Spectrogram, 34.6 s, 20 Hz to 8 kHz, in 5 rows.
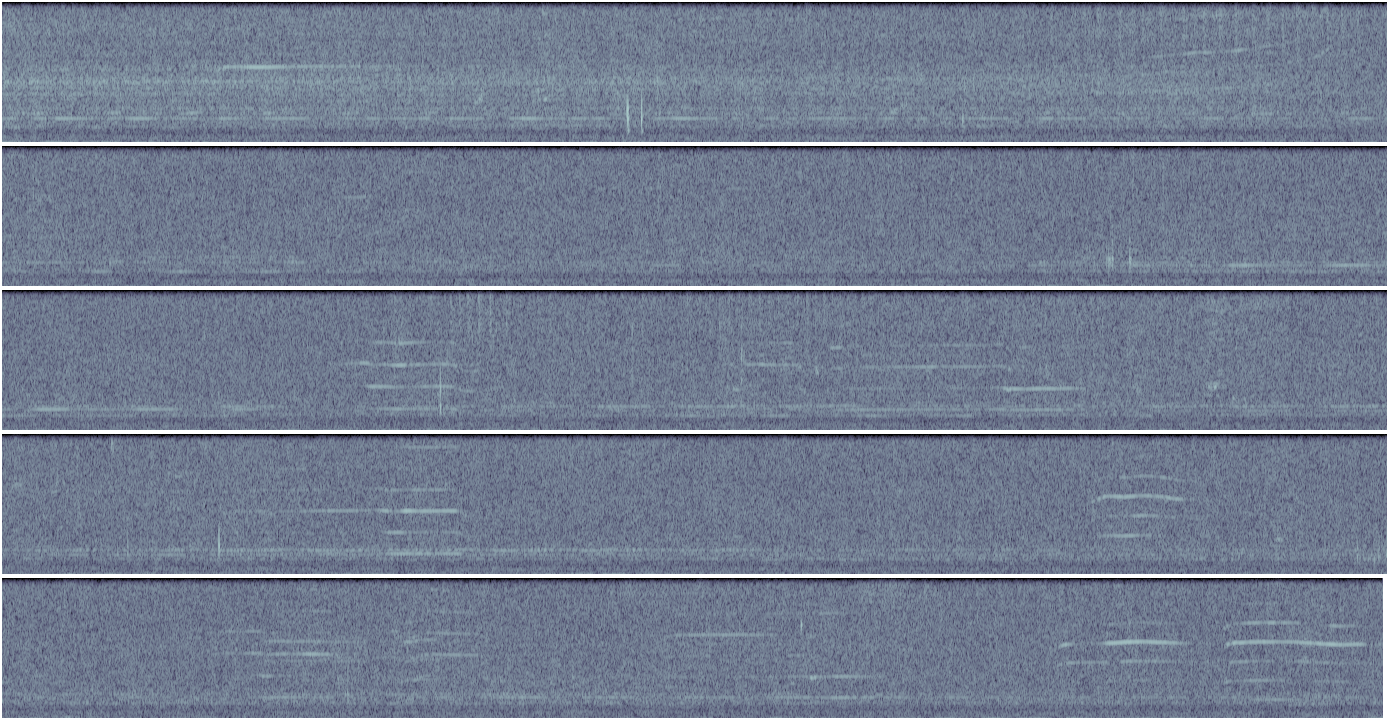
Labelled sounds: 1.0	1.6	killer whale, southern resident, 4.2 to 4.4 kHz
5.9	6.2	killer whale, southern resident, 5.0 to 5.3 kHz
15.5	16.1	killer whale, southern resident, 1.2 to 3.9 kHz
18.0	18.4	killer whale, southern resident, 1.17 to 1.22 kHz
18.8	19.2	killer whale, southern resident, 2.3 to 2.5 kHz
22.3	23.1	killer whale, southern resident, 3.6 to 3.7 kHz
26.3	26.7	killer whale, southern resident, 4.2 to 4.5 kHz
29.0	29.4	killer whale, southern resident, 3.6 to 4.4 kHz
31.0	32.0	killer whale, southern resident, 2.3 to 4.8 kHz
33.1	34.1	killer whale, southern resident, 2.1 to 4.4 kHz

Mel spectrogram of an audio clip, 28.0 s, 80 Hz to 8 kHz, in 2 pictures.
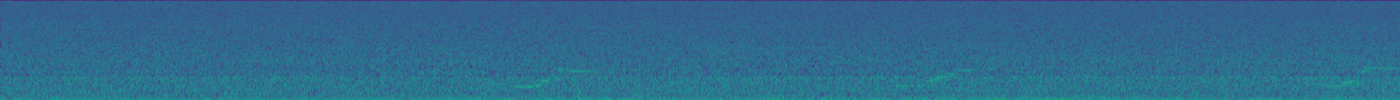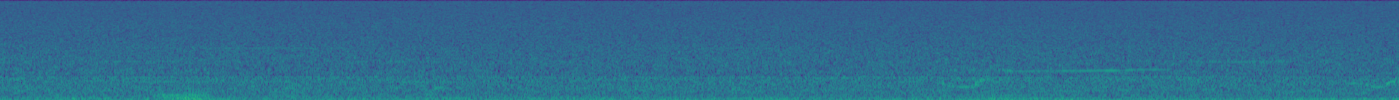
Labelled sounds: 5.7	5.9	humpback whale, 0.90 to 1.0 kHz

